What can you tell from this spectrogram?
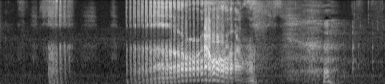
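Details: A Maltese dog vocalizing as if talking: a short whine, then a long trembling, wavering growl-like moan rising and falling over about a second, ending with a brief grunt.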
